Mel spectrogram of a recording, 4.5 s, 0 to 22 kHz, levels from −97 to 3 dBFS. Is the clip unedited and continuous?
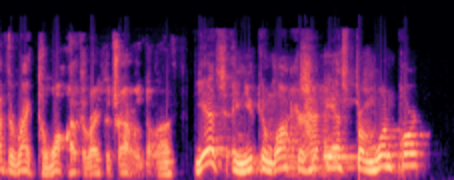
no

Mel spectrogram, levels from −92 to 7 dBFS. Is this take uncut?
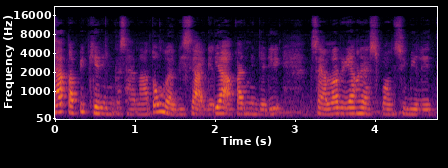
no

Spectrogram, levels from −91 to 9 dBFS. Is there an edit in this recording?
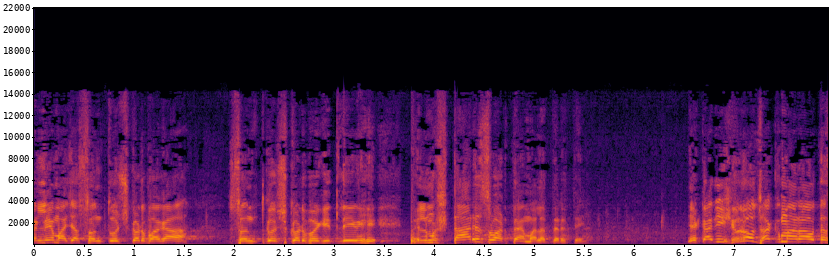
no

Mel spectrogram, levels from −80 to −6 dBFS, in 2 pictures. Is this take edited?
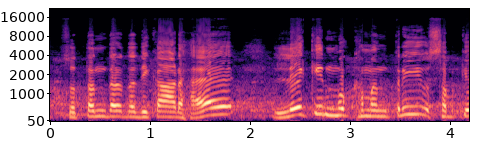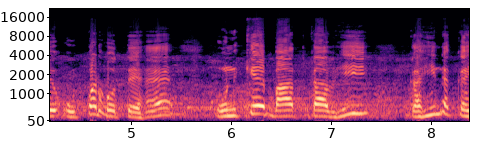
no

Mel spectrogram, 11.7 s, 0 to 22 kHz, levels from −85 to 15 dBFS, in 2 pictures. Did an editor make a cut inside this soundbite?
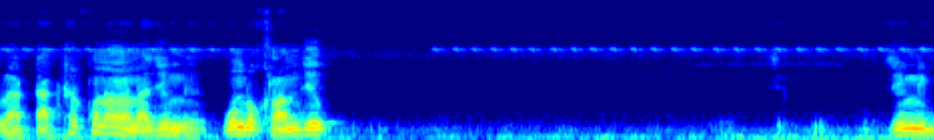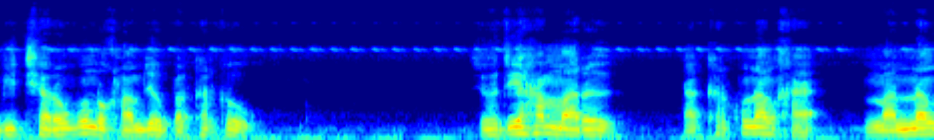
no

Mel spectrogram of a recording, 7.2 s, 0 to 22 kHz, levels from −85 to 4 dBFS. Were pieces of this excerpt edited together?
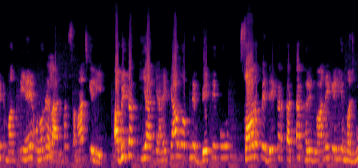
no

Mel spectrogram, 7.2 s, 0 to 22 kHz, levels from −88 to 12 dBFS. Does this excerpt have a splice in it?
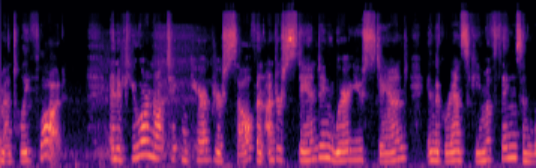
no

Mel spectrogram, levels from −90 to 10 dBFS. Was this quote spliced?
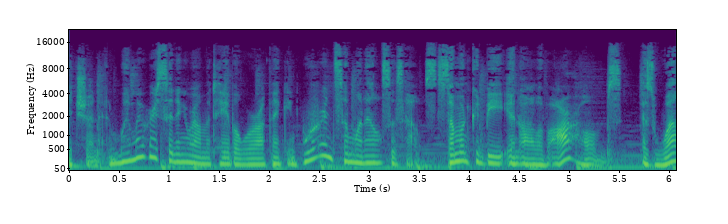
no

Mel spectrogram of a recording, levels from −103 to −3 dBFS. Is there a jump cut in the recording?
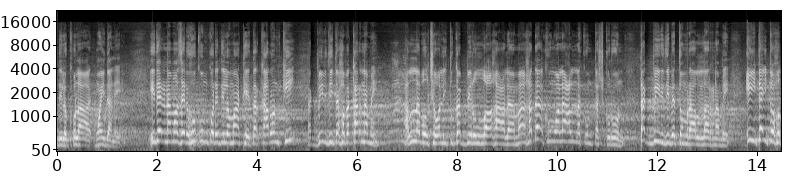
yes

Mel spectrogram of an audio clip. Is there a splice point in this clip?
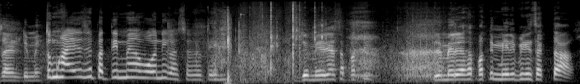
no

